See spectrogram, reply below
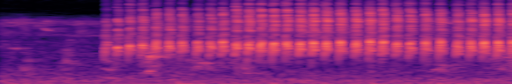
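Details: Tame, vocal Eurasian tree sparrow giving a coarse 'tembakan' burst: after half a second of quiet, a fast harsh rattle of buzzy pulses, about fifteen per second, runs steadily to the end.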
